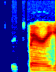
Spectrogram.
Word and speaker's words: Stooksbury: You know, it's a, both a blessing and a curse to have the last name of Stooksbury.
